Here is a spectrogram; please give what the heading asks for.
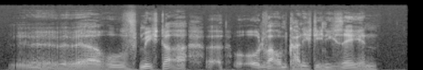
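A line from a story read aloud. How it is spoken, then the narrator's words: Hoarse question. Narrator (German): fragte er mit heiserer Stimme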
